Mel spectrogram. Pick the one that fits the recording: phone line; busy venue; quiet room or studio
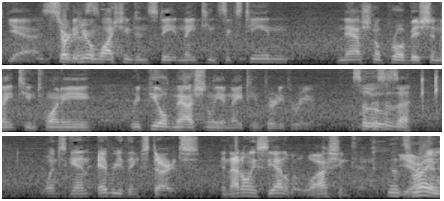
busy venue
